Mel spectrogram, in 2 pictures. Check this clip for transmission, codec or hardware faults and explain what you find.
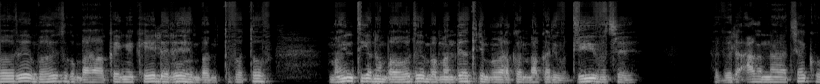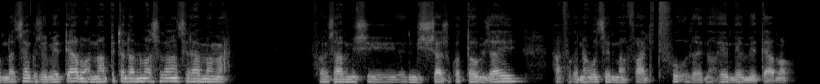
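One codec fault runs through the whole speech clip. From start to finish the voice sounds hoarse and muffled, with a rough, grainy texture over its upper detail, though the band still reaches about 20.2 kHz. This is likely Opus compression in its hybrid mode. A speech-oriented core carries the lower band, while the upper band is rebuilt coarsely from band energies with folded or noise fill. That damage is plainly audible and points to a low bitrate of around 16 kbps.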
